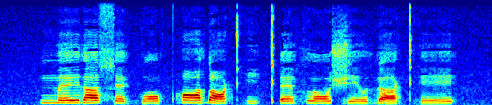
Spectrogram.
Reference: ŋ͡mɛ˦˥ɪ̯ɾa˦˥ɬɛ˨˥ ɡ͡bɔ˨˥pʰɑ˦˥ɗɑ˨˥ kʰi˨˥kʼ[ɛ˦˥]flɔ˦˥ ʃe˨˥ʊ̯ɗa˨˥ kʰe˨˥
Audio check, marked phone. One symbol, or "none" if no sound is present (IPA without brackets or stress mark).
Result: ɛ˦˥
